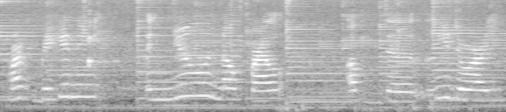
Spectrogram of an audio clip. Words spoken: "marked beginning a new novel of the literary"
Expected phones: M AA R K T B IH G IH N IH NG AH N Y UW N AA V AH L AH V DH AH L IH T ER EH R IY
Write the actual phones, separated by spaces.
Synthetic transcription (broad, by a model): M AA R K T B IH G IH N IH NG AH N Y UW N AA F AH L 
